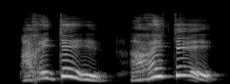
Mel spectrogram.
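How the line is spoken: Captain shouting. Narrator (French): cria le capitaine Bourcard

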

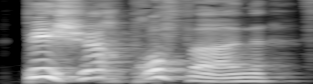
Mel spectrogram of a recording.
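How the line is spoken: Mock churchly exclamation. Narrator (French): s'écria Richard, cherchant à imiter le langage habituel aux gens d'église

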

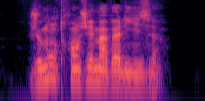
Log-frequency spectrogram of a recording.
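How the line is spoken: Sighing. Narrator (French): dis-je en soupirant

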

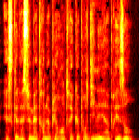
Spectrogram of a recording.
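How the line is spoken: Timid. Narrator (French): fit timidement l'ex-professeur

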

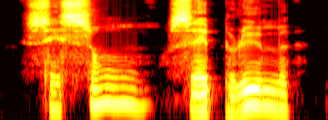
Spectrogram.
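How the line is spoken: Murmuring. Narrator (French): murmure Jean-Bois

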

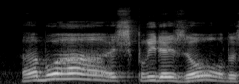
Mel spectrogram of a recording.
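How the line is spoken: Exclaiming. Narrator (French): s'écria-t-elle

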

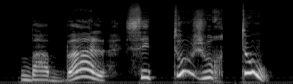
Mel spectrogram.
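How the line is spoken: Duchess exclaiming. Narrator (French): s'écria la duchesse de Guermantes

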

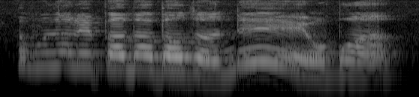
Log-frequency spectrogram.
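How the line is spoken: Whimpering. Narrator (French): dit-elle en pleurnichant

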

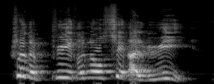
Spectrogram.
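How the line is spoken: Tearful cry after anger. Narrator (French): s'écria-t-elle en revenant de la colère aux larmes

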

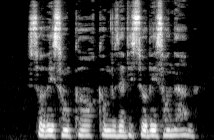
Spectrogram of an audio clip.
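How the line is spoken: Exclaimed. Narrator (French): s'écria la jeune femme

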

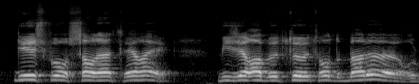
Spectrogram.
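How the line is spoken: Growling injured man. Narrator (French): gronda l'homme étendu sur la civière

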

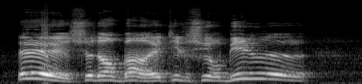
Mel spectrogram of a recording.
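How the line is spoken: Blind man shouting again. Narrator (French): cria de nouveau l'aveugle

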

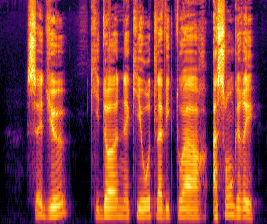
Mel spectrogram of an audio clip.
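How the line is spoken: Calm voice. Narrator (French): dit l'anneau d'une voix calme

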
